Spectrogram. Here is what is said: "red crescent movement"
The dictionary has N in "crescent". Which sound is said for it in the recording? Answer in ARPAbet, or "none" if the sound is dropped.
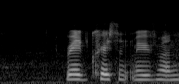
N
